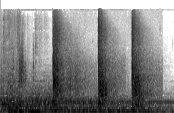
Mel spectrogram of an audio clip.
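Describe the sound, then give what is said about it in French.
Submachine gun fire: three loud, sharp, cracking shots spaced unevenly, each with a brief decaying tail, preceded by a couple of fainter hits over a low steady hum. “Et il attrape un pistolet mitrailleur. Un instant de flottement, puis une rafale, trois balles.”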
